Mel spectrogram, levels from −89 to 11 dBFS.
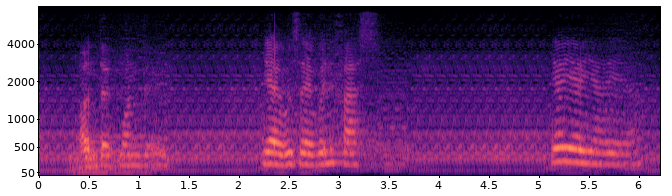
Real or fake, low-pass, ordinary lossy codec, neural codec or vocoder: fake; 7.2 kHz; none; codec, 16 kHz, 0.4 kbps, LongCat-Audio-Codec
